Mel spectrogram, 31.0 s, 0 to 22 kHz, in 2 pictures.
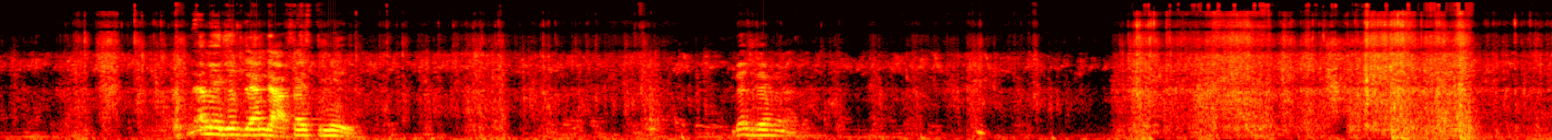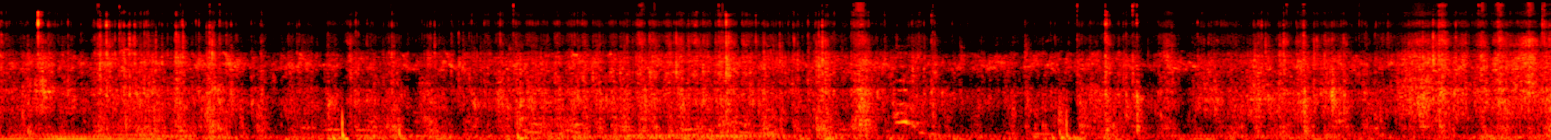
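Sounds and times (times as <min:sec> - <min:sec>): chicks cheeping: 0:00.0 - 0:31.0
loud noisy rustle: 0:11.2 - 0:15.4.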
